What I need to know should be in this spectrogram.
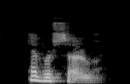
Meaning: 1. Very, extremely 2. Used other than figuratively or idiomatically: see ever, so
- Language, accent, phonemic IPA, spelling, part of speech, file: English, Southern England, /ˈɛvə ˌsəʊ/, ever so, adverb, LL-Q1860 (eng)-ever so.wav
